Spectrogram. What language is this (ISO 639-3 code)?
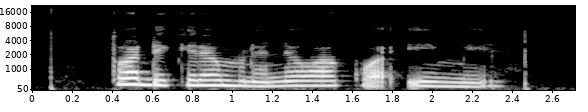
kik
